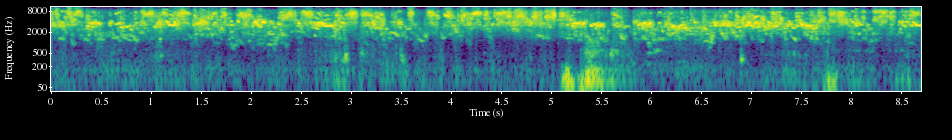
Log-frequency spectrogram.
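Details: Family group of pet budgerigars giving nonstop high chattering chirps, overlapping twitters and squeaks throughout, with one low knock partway through.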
